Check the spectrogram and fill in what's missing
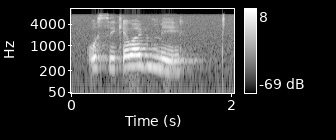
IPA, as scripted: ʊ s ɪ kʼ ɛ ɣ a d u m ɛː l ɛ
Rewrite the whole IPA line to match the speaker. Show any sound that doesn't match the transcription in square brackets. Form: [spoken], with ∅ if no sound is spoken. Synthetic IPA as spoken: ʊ s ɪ kʼ ɛ [w] a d u m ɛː l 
